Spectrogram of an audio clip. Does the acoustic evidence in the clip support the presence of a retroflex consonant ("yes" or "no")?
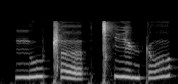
yes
